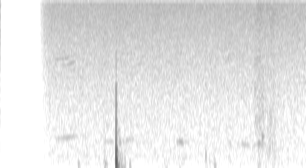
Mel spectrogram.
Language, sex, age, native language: Icelandic, male, 10, Icelandic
